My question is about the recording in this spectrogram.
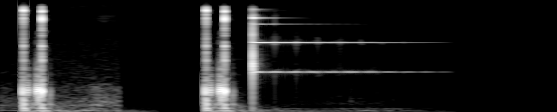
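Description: Sound effect of two quick double clicks, like a mouse button, followed by a single bright bell ding about two seconds in that rings out for roughly a second and a half. This is the usual click-subscribe-and-ring-the-bell outro effect.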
